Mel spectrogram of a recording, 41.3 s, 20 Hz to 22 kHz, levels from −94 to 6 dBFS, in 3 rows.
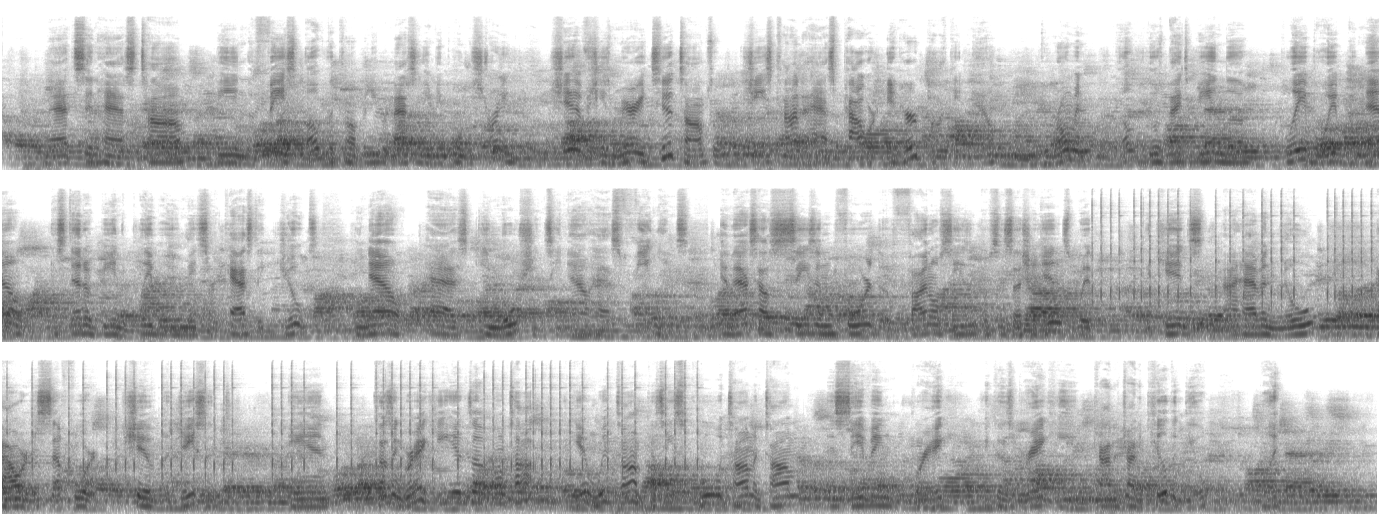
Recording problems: chatter from many people; very loud; throughout; as loud as the speech
keyboard typing; noticeable; from 25 to 35 s; peak 7 dB below the speech

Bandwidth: 16 kHz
